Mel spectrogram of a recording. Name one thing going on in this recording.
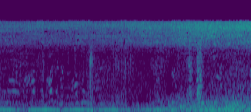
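Plastic sheeting crinkles and rustles close by.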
